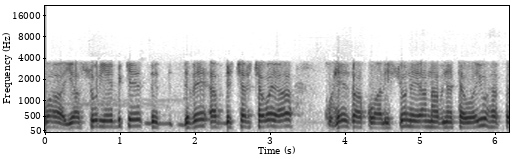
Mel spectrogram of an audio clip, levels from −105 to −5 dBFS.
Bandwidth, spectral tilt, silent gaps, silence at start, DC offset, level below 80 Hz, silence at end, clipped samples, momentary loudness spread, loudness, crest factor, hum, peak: 3.8 kHz; -9 dB/octave; none; 0 s; under 0.1%; -76 dBFS; 0 s; under 0.1%; 4 LU; -26 LUFS; 16 dB; none; -8 dBFS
